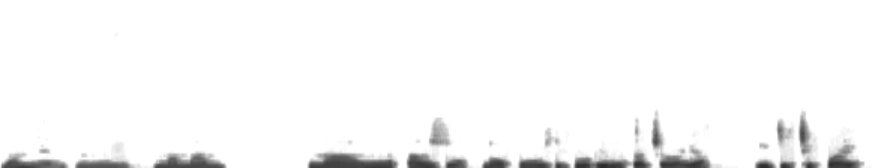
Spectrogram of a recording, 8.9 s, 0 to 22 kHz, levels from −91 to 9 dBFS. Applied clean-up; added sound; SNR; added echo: neural mask model Resemble Enhance denoiser.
